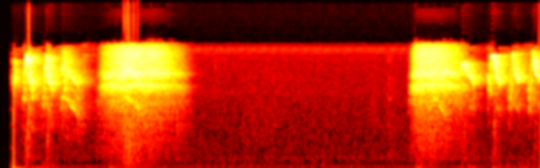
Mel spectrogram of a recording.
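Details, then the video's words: Young Yellow-bellied Prinia practising its song in Palembang: a run of high chirpy notes, then a harsh buzzy burst about a second long, a two-second silence, and another buzz followed by quick chirps. "anakan ciblek kuning palembang blajar bunyi"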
